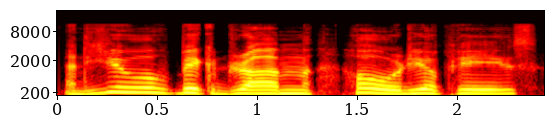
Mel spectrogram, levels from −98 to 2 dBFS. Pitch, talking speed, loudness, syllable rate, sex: 180 Hz, 170 wpm, -16 LUFS, 3.7 syllables/s, male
